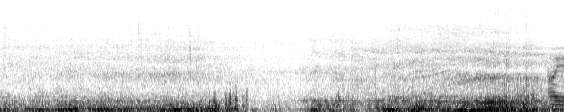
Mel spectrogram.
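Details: Suzuki Cappuccino on a test drive with a suspected boost leak: engine pulls, then revs stumble, hiccup and surge unevenly under throttle; hissing gone after a line swap, possible misfire, cause not confirmed.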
